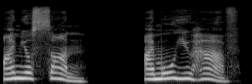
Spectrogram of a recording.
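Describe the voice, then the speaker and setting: A man's voice: very high-pitched, big pitch swings, slow, no echo, studio quality, voice pushed up, heavily acted. A woman reading as a panicked pleading grown son. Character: desperate adult son losing his inheritance.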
